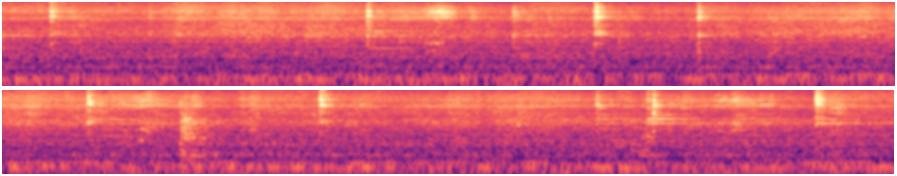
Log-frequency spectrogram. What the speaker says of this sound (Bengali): মশলাটার সাথে হলুদটা ভালো করে নেড়ে নিলাম।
